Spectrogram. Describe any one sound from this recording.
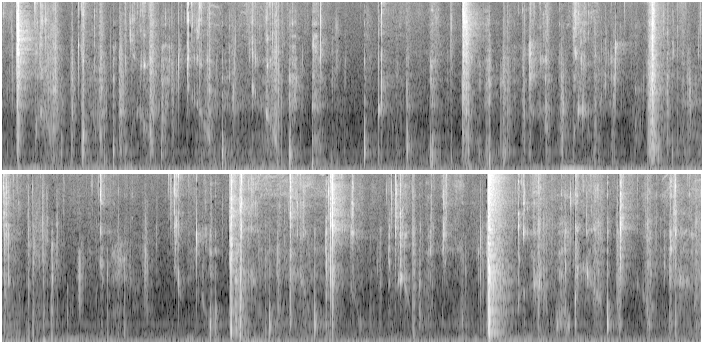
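Fingers tap and scrape against a cupcake's frosting.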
